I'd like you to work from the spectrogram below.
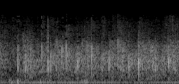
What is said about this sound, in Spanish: Así que pido también un aplauso muy fuerte pues a su diamante,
